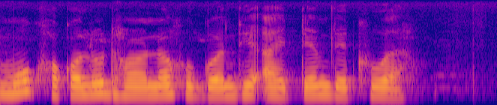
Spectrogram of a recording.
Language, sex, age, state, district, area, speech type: Assamese, female, 30-45, Assam, Biswanath, rural, read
